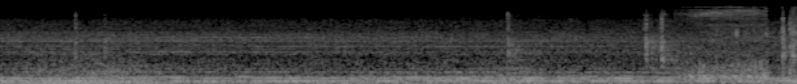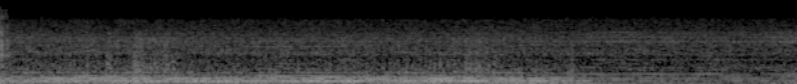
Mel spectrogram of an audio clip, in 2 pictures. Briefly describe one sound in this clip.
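A spacecraft engine hums and rumbles steadily.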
